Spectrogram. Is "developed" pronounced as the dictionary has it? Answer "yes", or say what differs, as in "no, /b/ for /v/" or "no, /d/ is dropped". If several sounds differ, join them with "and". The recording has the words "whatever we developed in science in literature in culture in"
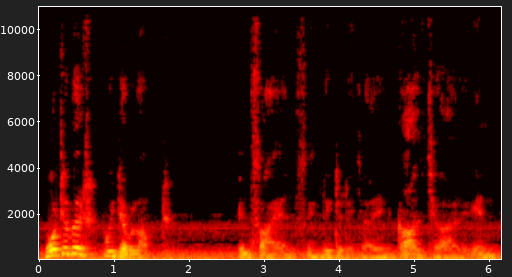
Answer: yes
